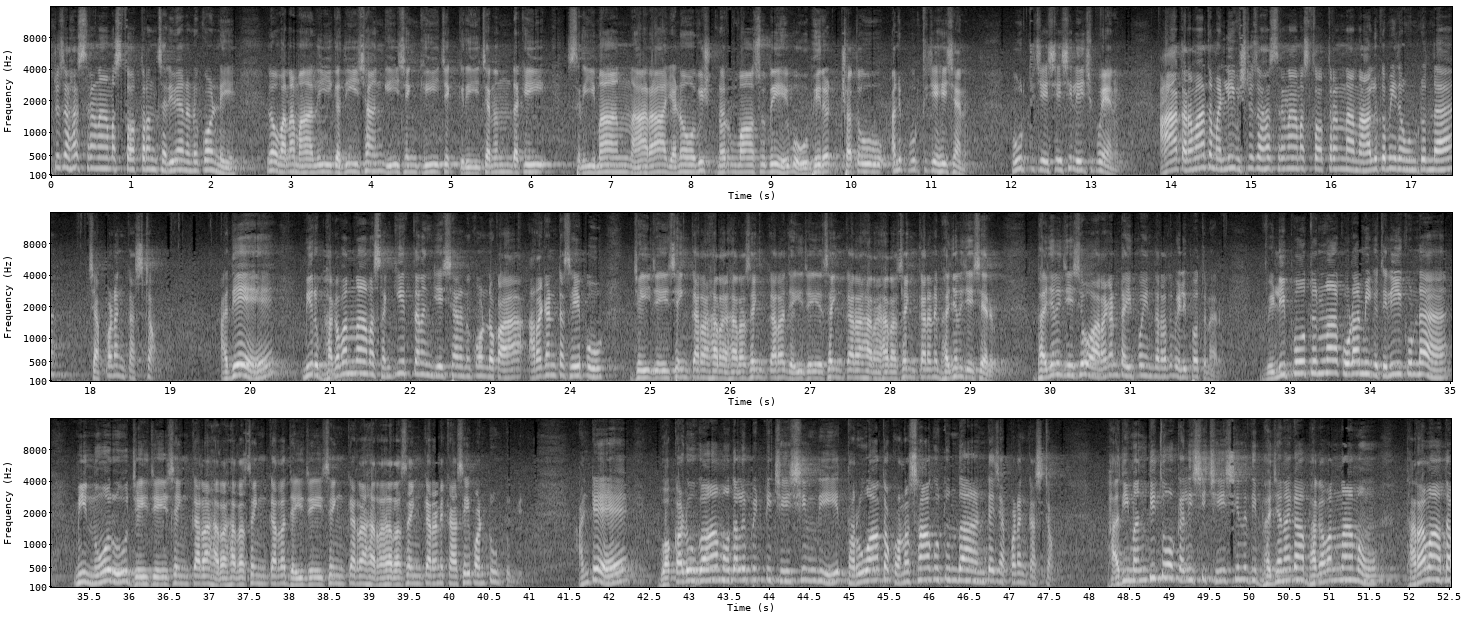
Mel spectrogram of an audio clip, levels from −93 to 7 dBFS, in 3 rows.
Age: 50-69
